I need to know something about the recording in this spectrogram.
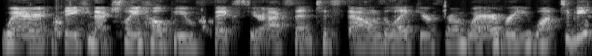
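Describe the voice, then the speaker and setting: A woman's voice: mid-range voice, steady tone, moderate pace, bright, forceful tone, poor audio. A young woman from Utah, a language coach, explaining her work earnestly in a casual livestream interview, often starting with "so" and "um". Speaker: English language coach, guest.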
